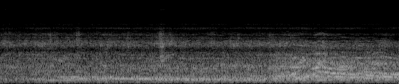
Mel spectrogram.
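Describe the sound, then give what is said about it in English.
An electric Dodge Charger SRT car engine rumbles steadily for four seconds, a loud, grainy drone with a growling tone that swells and rises slightly in pitch near the end, like revving. “That sounds like a fucking cat. When it's like, it has the rumble in it.”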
